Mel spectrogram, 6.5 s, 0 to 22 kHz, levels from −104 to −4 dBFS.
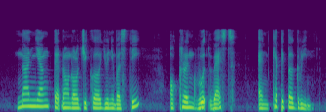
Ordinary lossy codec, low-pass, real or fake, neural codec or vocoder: none; 7.2 kHz; real; none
